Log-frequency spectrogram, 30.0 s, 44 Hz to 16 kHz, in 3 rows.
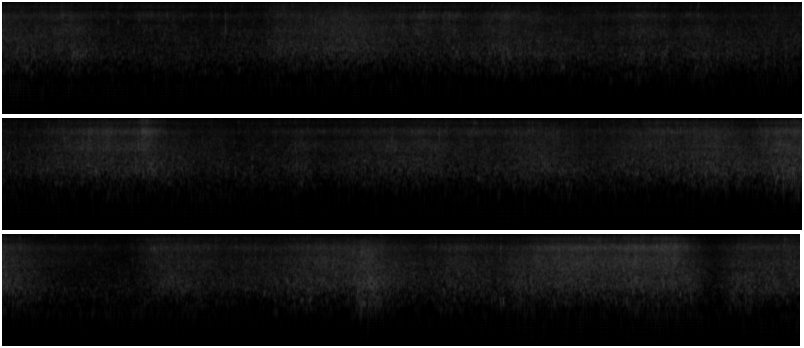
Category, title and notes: Soundscapes > Nature
Sea Recording X-Y
Zoom XYH-6 attached stereo X-Y microphone 120 degrees recording.
AMBIENCE, CALM, OUTDOOR, SEA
